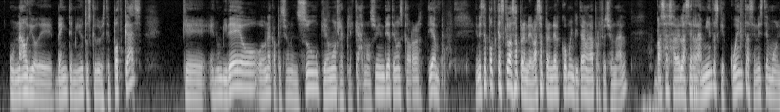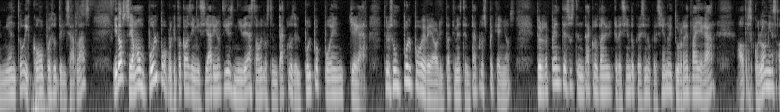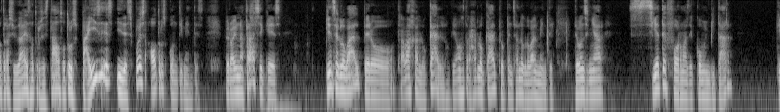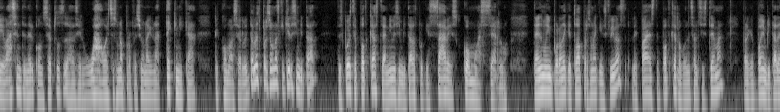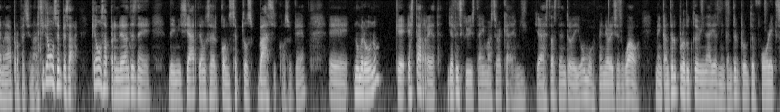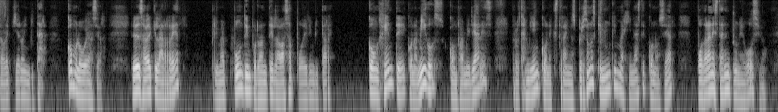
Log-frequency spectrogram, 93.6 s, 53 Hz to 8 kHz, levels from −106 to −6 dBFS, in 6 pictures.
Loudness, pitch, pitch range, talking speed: -34 LUFS, 115 Hz, 105-130 Hz, 195 wpm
